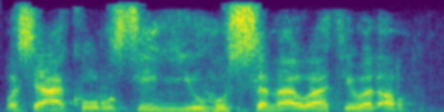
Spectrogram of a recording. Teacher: بعدها ياء ساكنة ولكن لا تتأثر لا تتأثر أبدا ولا ترقق يعني بين المرء بين المرء وزوجه مثلا الراء هنا جاءت بعدها كسر لا ترقق وسع كرسيه السماوات والأرض الراء مفخمة لا تتأثر، ولا تتأثر بما بعدها، تتأثر بالكسرة أو الياء الساكنة قبلها ولا تتأثر بها إن كانت جاءت بعدها.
